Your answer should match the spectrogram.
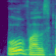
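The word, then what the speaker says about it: Kowalski: ডান পাশে ফাউ কোভালসকি কোভালসকি ডব্লিউ এর মত ডব্লিউ টা এর মত উচ্চারণ হবে কোভালসকি মানে মিস কোভালসকি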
